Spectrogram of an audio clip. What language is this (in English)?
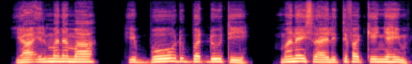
Oromo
